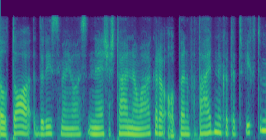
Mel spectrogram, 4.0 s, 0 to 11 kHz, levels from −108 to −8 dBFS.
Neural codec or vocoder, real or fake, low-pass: codec, 16 kHz, 0.5 kbps, X-Codec, WavLM features, trained on Multilingual LibriSpeech; fake; 7.2 kHz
